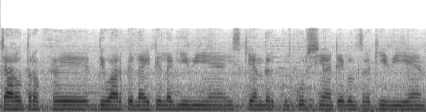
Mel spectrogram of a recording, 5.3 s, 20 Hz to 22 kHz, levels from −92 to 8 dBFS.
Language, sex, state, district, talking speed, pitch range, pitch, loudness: Hindi, male, Rajasthan, Bikaner, 190 wpm, 135-140 Hz, 140 Hz, -16 LUFS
